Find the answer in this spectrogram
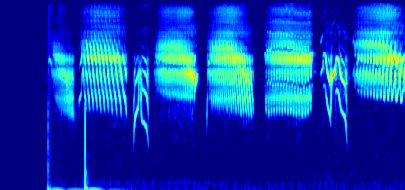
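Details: Chestnut-bellied seed finch singing: a series of short, dense buzzy high bursts alternating with quick downward-slurred notes, about seven phrases in quick succession.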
